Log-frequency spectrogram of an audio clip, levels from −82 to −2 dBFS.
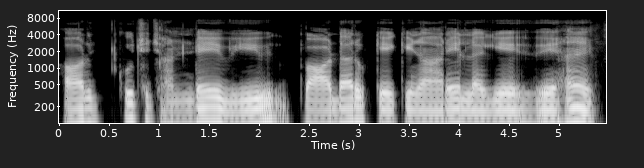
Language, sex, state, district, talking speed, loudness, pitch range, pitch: Hindi, male, Bihar, Kaimur, 110 wpm, -15 LUFS, 85-95 Hz, 90 Hz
